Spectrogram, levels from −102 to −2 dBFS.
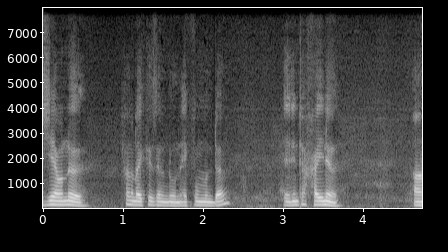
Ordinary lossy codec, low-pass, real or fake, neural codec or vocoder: none; none; fake; codec, 16 kHz, 0.8 kbps, ZipCodec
